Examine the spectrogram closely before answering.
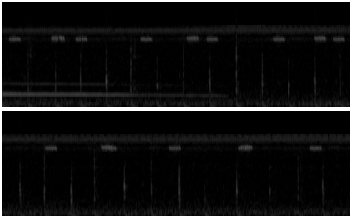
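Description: Night ambience of crickets chirping, quiet: short chirps about twice a second over a steady high-pitched ring. A soft low held tone fades away about three seconds in.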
